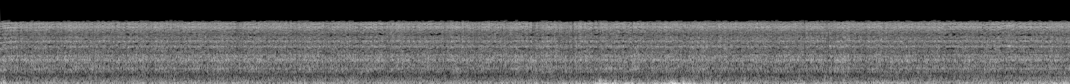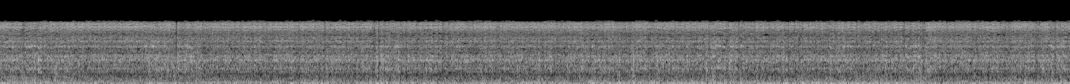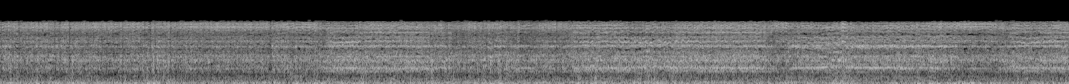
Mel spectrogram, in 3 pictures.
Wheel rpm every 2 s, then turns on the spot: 190, 200, 200, 200, 200, 200, 200, 200, 200, 200, 200, 200, 200, 200, 200, 200.
none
